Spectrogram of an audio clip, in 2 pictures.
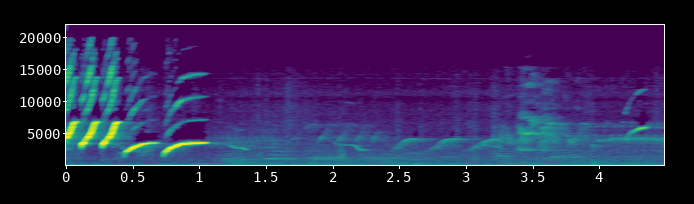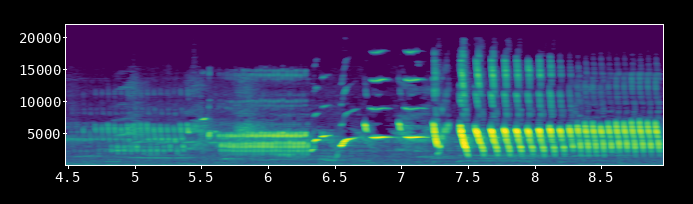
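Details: Canary singing a song used for training other canaries to sing: a few loud descending whistled notes, a quiet pause, then soft trills building into a fast, loud rattling trill of rapid repeated notes.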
